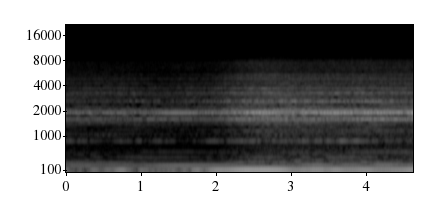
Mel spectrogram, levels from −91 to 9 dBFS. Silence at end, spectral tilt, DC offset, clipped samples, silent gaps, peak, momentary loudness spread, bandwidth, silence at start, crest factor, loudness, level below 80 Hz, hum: 0 s; -5.5 dB/octave; under 0.1%; under 0.1%; none; -26 dBFS; 17 LU; 8.4 kHz; 0 s; 14 dB; -38 LUFS; -64 dBFS; none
